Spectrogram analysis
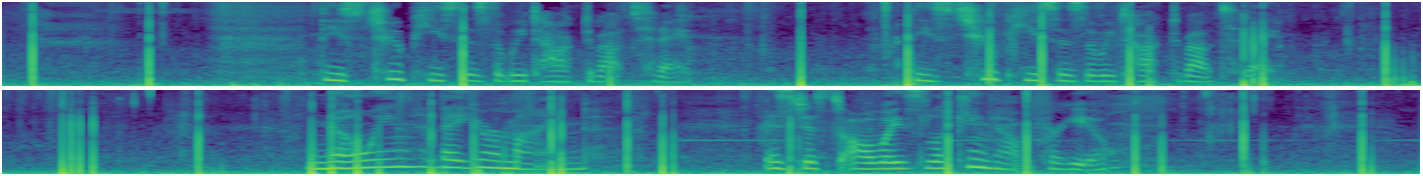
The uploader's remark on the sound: I recorded this while walking & the audio on this one is not the best quality.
